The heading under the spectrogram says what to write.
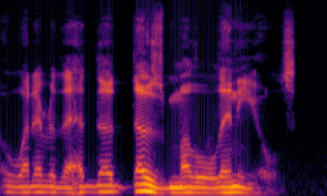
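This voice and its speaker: Recorded very cleanly against a silent background, a man talks at a moderate pace in an animated tone, with a dry, close sound and no echo. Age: 40s. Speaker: live stream host. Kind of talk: casual chat.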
